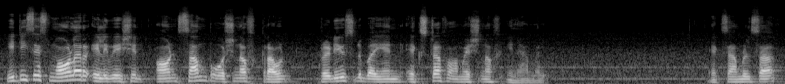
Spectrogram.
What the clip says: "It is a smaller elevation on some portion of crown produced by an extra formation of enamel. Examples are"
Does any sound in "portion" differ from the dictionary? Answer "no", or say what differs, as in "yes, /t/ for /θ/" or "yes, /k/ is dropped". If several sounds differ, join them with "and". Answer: no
